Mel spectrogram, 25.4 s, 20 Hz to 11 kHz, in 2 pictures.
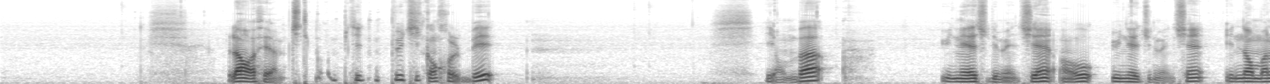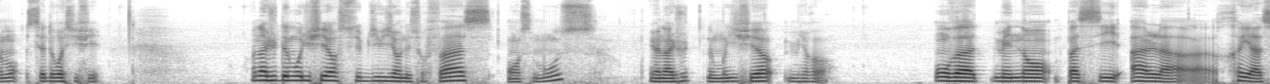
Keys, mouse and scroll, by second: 2.4 ctrl+b, 6.9 z, 7.8 ctrl+r, 9.9 ctrl+r, 11.3 z, 11.8 scroll down 4, 12.3-13.6 middle drag, 15.0-16.2 drag, 16.2 w, 19.2-19.8 drag, 21.2-21.6 drag, 21.6-22.1 scroll up 6, 23.1-24.8 scroll down 9, 24.8 KP_3.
